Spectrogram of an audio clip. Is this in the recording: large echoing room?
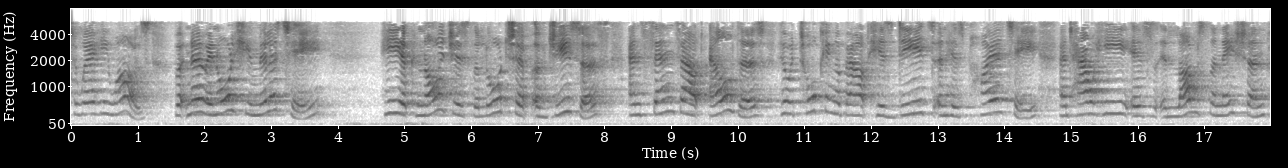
yes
